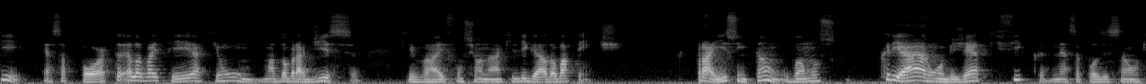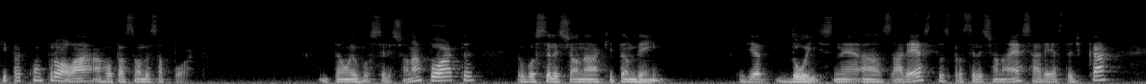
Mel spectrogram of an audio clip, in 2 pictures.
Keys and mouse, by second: 3.9 shift+middle click, 5.1 shift+middle click, 14.5 click, 15.9 Tab, 16.7 click, 18.5 click, 20.6 click, 22.6 shift+middle click.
